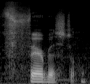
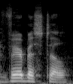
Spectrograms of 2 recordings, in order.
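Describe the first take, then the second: First: The name begins with an F sound. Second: The name begins with a V sound.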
